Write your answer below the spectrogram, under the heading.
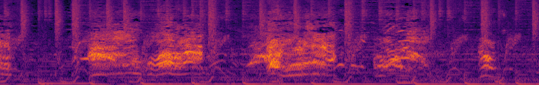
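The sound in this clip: A dog yelping and whimpering while being hit in a park. Several sharp, loud bursts of yelps and cries come in a rough rhythm, mixed with agitated human voices.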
